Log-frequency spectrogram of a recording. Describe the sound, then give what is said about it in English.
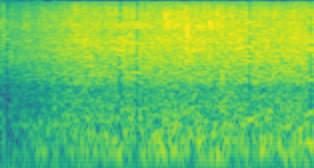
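Rain sound effect: a steady, dense hiss of falling rain that swells in over the first half second, then holds at an even, fairly quiet level with no thunder. “Oh, you thought it was raining outside.”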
